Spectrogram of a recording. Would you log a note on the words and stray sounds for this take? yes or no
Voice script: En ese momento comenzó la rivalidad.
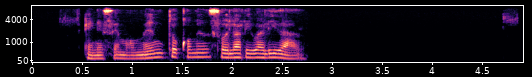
no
